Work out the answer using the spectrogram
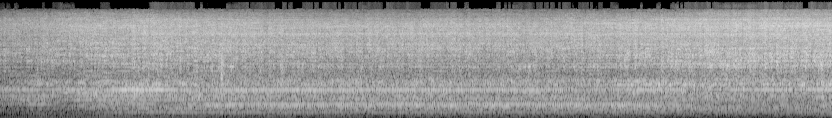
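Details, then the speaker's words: Borehole water system pressure pump in a house in Portugal, running while filling the attic tank: steady, even motor hum and whirr, no wavering or rattle. The pump used to leak; mineral deposits have since largely sealed it, still slightly wet. "So currently the upstairs tank in the attic is filling, that's why the pump is running."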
